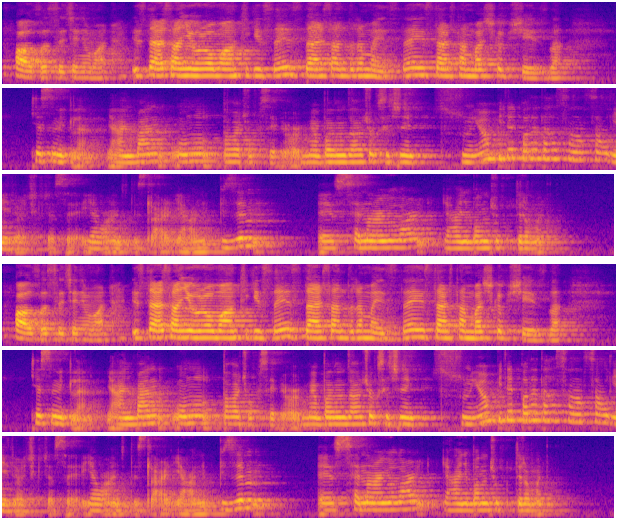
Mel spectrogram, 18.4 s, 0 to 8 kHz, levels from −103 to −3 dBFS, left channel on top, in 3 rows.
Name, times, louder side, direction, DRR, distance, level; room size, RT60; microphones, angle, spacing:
voice 1, 0.1-5.6, right 2 dB, 75° right, 10 dB, 3.6 m, -20 dB
voice 2, 6.4-14.9 15.4-17.7, right 1 dB, 45° right, 9 dB, 2.9 m, -24 dB
27.5 x 18.5 x 9.4 m, 0.77 s
head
